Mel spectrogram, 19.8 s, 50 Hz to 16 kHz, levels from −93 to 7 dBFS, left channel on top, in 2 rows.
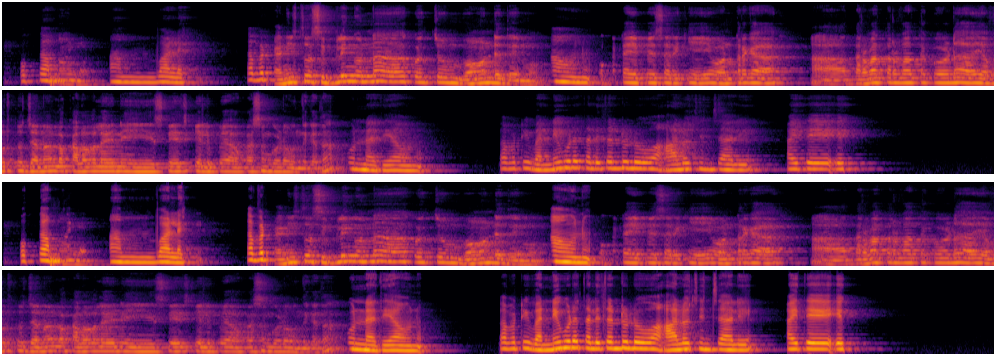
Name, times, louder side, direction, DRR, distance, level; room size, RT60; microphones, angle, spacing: voice 1, 1.1-1.8 2.5-2.7 5.5-5.9 13.4-14.1 14.9-17.4 17.8-18.3, right 7 dB, 75° right, 15 dB, 0.3 m, -20 dB
voice 2, 2.7-5.4 6.2-7.8 8.1-13.2, left 2 dB, 65° left, 4 dB, 1.0 m, -27 dB
9.6 x 8.8 x 2.5 m, 0.71 s
head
